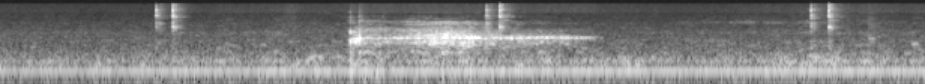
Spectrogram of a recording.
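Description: Near silence with three faint computer mouse clicks, each a quick press-and-release pair: about a second in, just past three seconds, and near the end. A brief soft rush of noise sits between the first two clicks.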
